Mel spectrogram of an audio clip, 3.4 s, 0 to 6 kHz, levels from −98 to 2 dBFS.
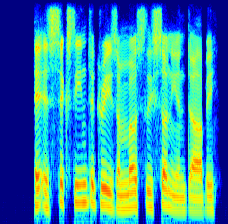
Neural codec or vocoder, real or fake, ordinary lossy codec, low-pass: none; real; Opus, 32 kbps; 5.4 kHz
